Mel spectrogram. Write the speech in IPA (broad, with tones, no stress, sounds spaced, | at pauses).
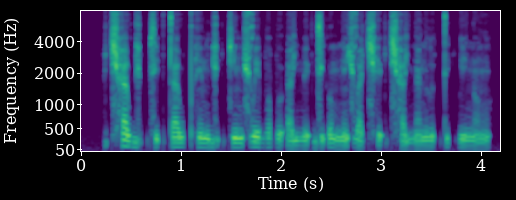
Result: t͡ɕʰ a˥˧ w ɡ i˨ p̚ s i˨ ʔ t̪ a˧ w pʰ ẽ˧ m ɡ i˨ ʔ t͡ɕ ĩ˧ m ɕ w e˥˧ b ɔ˥˧ p o˨ ʔ a˧ j m e˨ ʔ d͡z i˦ ʔ o˨˩ m n̪ ẽ˦ ɕ w a˨˩ t͡ɕʰ e˨ ʔ t͡ɕʰ a˨˩ j n̪ ã˧ n l u˦ t̚ t̪ i˦ k̚ l i˧ n̪ ɔ̃˨˦ ŋ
